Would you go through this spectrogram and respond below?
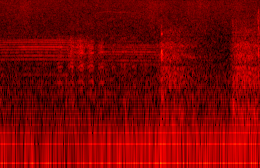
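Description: Sheep bleating in the Minecraft video game, a faint, low-level pair of short bleats over a quiet background.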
